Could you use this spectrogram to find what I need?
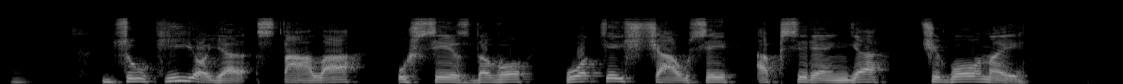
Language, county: Lithuanian, Kaunas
